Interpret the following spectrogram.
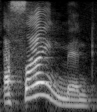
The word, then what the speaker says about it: assignment: আবার দেখুন অ্যাসাইনমেন্ট, ASSIGNMENT, এখানে কিন্তু শব্দের স্পেলিংয়ে জি রয়েছে, কিন্তু উচ্চারণে কি জি এর উচ্চারণ হচ্ছে? অ্যাসাইনমেন্ট, অ্যাসাইনমেন্ট।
